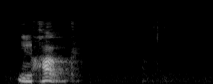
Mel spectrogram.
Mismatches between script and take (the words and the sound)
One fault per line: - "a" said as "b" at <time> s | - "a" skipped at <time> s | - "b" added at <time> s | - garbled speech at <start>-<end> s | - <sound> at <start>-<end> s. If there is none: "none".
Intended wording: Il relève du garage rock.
- "relève du garage" skipped at 0.3 s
